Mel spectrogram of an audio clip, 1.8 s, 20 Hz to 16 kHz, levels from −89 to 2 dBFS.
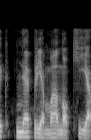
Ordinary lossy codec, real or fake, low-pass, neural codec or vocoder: AAC, 96 kbps; real; 7.2 kHz; none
